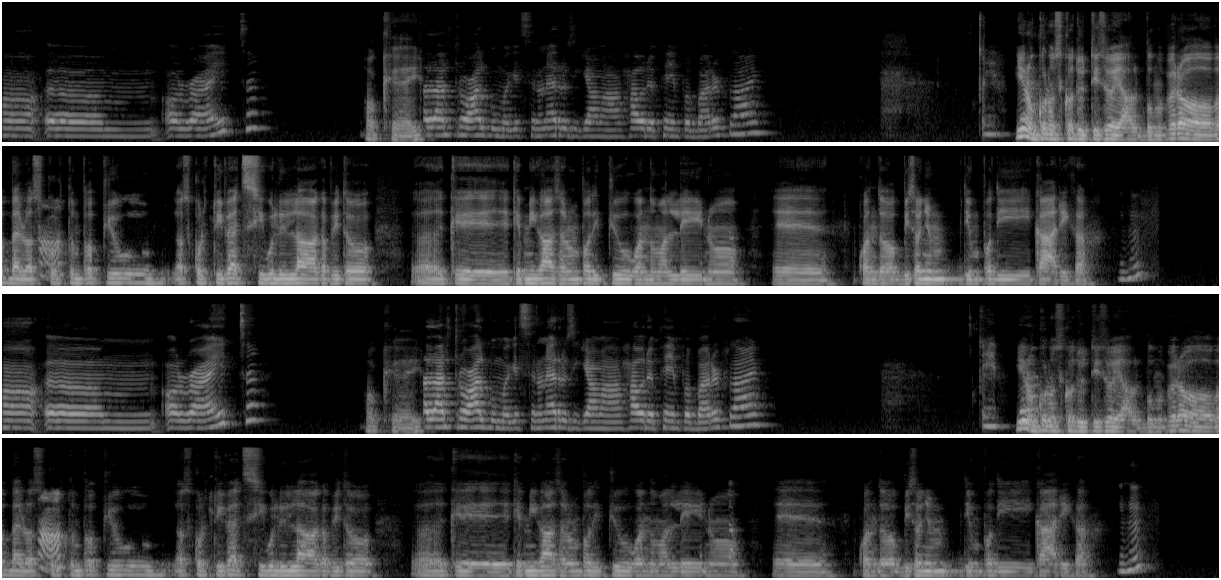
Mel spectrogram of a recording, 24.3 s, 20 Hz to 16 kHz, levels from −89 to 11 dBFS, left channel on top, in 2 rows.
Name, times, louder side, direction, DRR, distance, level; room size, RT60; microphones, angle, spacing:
voice 1, 0.0-2.7 4.2-7.7 9.8-10.4 12.5-12.8 23.3-23.7, right 5 dB, 55° right, 0.3 m, -36 dB
voice 2, 3.6-4.2 10.1-15.9 16.3-19.5 19.9-20.5 20.7-23.1, left 4 dB, 85° left, 0.5 m, -29 dB
3.0 x 2.9 x 2.9 m
head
